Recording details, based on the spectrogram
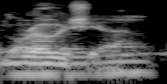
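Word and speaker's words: Rhosia: How the heck do you spell that? R-H-O-S-I-A. Rogia.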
